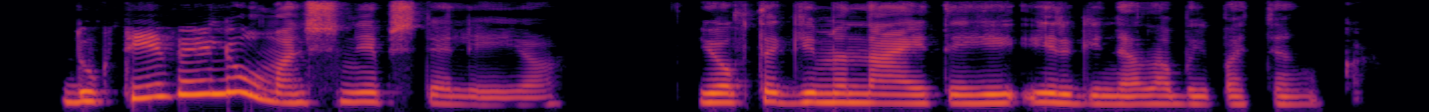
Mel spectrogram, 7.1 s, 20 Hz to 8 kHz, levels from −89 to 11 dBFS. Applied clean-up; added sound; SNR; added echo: none; none; none; none.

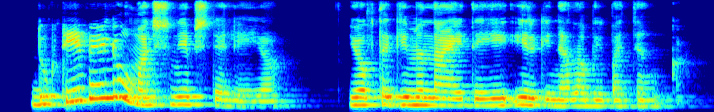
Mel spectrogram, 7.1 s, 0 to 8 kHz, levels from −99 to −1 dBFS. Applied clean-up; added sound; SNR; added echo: none; none; none; reverberation time 0.5 s.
